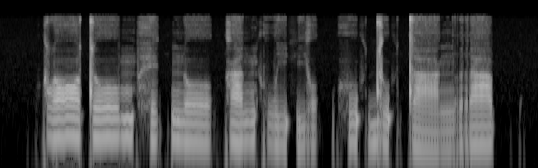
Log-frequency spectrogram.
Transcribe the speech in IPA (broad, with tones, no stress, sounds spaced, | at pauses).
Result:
k l ɔː˥˩ t oː˥˩ m h e˦˥ k̚ n oː˧ k a˥˩ n k w i˨˩ ʔ j o˨˩ k̚ h u˥˩ ʔ d u˨˩ ʔ t aː˩˦ ŋ r a˦˥ p̚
